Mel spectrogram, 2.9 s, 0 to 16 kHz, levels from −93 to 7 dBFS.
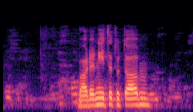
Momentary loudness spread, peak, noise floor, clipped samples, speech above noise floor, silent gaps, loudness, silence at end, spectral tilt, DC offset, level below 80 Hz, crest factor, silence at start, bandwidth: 22 LU; -2 dBFS; -44 dBFS; under 0.1%; 30 dB; none; -15 LUFS; 0.2 s; -8 dB/octave; under 0.1%; -56 dBFS; 16 dB; 0.05 s; 7 kHz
